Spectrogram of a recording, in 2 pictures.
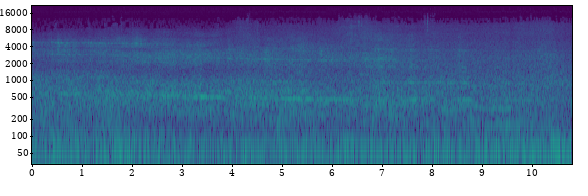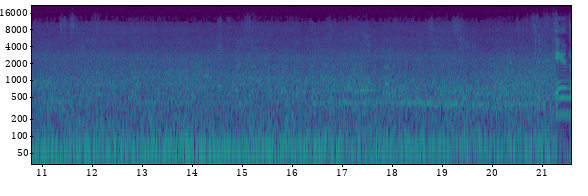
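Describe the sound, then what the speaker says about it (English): A Boeing 777 freighter lands close by at Frankfurt Airport, its jet engines giving a steady, loud roar that holds throughout with a faint shifting whine, heard alone without talk. "And a very beautiful landing of a 777 FFX"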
